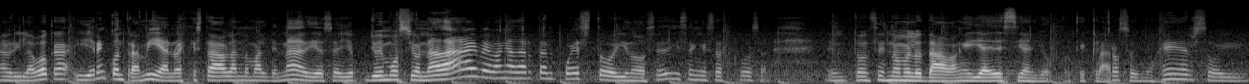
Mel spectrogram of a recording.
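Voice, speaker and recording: Music plays in the background as a woman speaks at a moderate pace. She has a medium pitch and lively intonation. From Honduras. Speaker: businesswoman and communications professional. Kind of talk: interview.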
